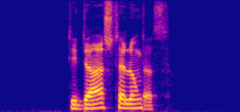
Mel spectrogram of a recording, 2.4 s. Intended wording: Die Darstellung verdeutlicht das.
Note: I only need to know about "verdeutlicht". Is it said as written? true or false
false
